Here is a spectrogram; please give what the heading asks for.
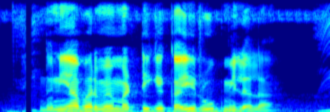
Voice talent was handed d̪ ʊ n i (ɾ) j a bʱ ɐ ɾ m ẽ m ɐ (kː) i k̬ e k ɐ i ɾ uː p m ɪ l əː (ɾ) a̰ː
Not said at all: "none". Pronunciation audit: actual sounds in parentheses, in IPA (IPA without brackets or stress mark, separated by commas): none, ʈː, l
